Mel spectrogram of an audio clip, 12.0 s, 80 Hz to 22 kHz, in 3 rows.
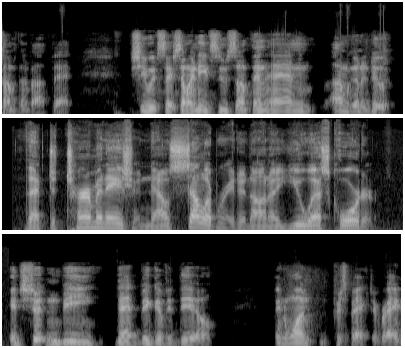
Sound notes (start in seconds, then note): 4.8 voice-over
